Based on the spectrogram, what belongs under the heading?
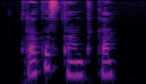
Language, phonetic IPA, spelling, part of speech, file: Polish, [ˌprɔtɛˈstãntka], protestantka, noun, LL-Q809 (pol)-protestantka.wav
